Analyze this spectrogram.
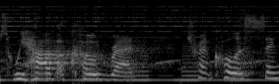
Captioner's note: internal alarm sounding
